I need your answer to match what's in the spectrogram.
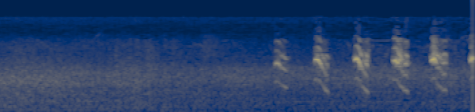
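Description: A See-see partridge gives a quick series of six sharp, downward-sliding notes, about two to three per second, after a few seconds of steady background hiss.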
